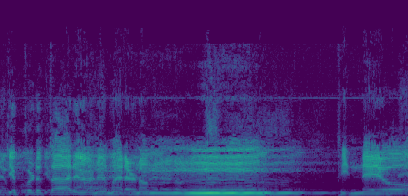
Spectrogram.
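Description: A man's voice chanting a melodic line in a recitation style, holding one long note about two seconds in.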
